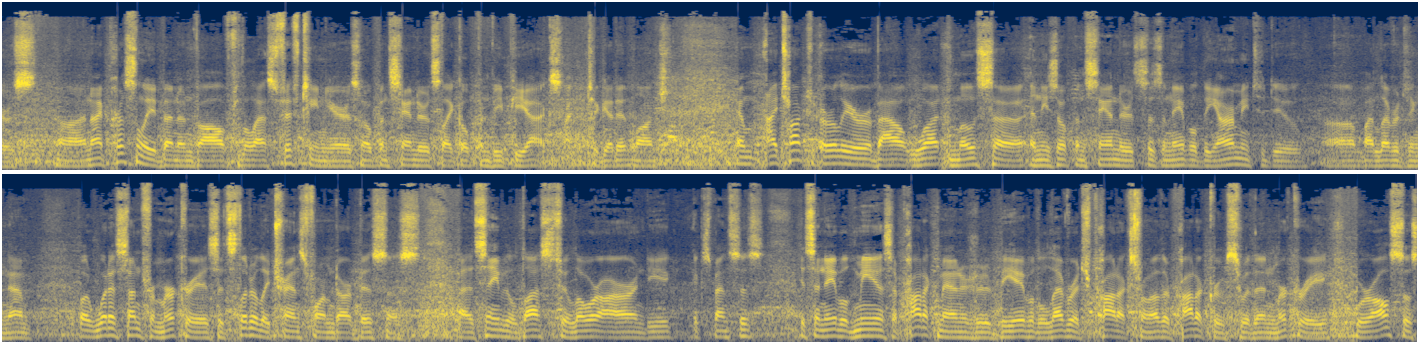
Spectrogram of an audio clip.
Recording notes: Mercury Talks MOSA live from the 2022 AAAA Summit. LIVE from the floor of the 2022 Army Aviation Mission Solution Summit.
